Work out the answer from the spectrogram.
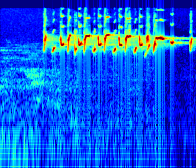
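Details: European goldfinch singing a quick run of high, tinkling chirps and short twittering notes that ends in a drawn-out buzzy note, over a faint low background murmur.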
